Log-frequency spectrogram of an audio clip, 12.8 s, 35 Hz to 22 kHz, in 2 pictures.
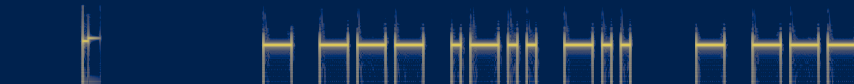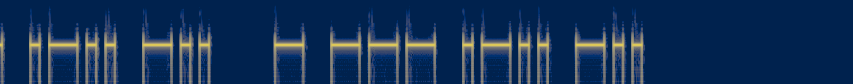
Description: Morse code, heard as a keyed tone, about 17 wpm, 700 Hz. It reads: TOLD TOLD TOLD
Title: Top 500 Words Repeated 17wpm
